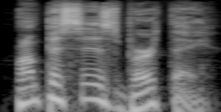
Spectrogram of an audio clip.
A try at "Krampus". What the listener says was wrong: It's Krampus, not Crumpus.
